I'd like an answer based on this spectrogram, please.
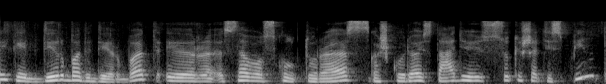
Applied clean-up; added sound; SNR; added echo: neural separator model SepFormer DNS4.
